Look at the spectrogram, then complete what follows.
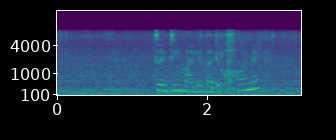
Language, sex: Tswana, female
